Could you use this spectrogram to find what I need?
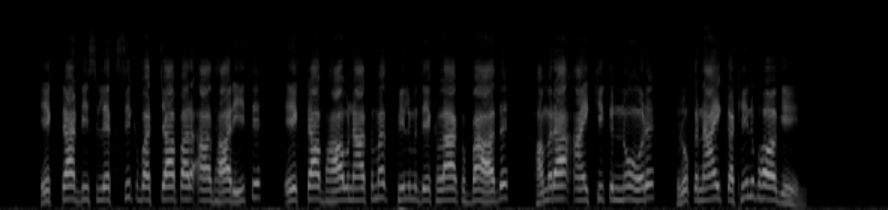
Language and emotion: Maithili, sad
